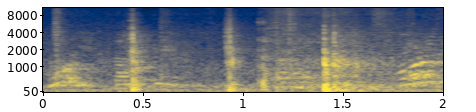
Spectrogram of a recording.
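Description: A basketball bouncing on a hard outdoor court, dribbled: four bounces about half a second apart, the last the loudest. Voices come in near the end.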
